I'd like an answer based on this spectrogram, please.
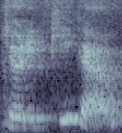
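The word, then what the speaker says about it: Jodi Picoult: like not a complete romance and then uh Jody Pico which apparently is how you say her name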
